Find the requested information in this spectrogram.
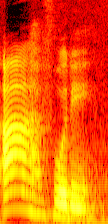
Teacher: Antepenúltima sílaba tônica, ela é uma proparoxítona.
